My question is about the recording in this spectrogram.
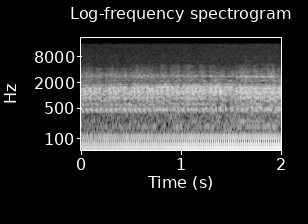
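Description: Steady low hum and faint whir of a motorized display turntable slowly rotating a pair of dress shoes.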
